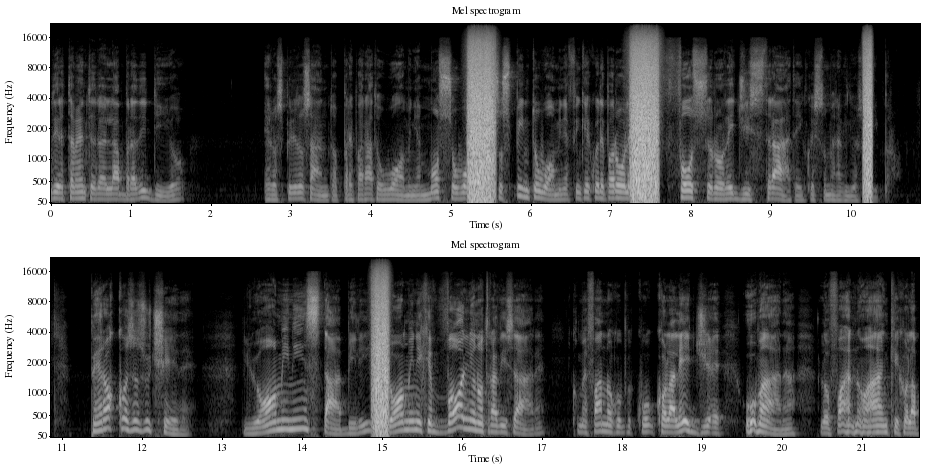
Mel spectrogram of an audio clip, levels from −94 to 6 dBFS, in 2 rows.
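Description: Four wireless microphone noise hits land in this speech, each a quick swish of static as the FM radio link dips. At 5.11 to 5.65 s, right after "preparato uomini ha mosso", then 7.12 to 7.70 s after "uomini affinché quelle", briefly at 10.12 to 10.29 s, and at 14.81 to 15.16 s just before "che vogliono travisare come". Reflections cancel the carrier, so receiver noise rises for the length of each hit.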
